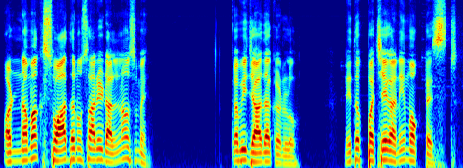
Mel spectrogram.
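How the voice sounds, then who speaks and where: Brisk, teasing male exam-prep teacher; bright, crisp voice, slightly high. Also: no echo, studio quality. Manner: brisk, quizzing students and teasing them. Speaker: English vocabulary teacher. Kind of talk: live online exam-prep class.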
